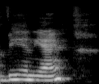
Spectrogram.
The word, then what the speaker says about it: Viognier: Viognier, that's how that's pronounced, Viognier.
